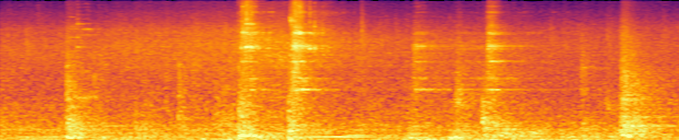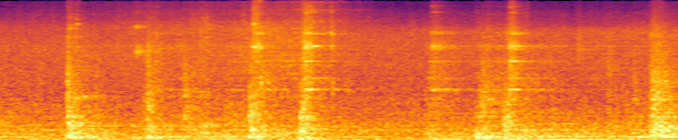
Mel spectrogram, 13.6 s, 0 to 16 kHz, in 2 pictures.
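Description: Talgo 'Strizh' train passing slowly through a gauge changer that resets its wheels from 1435 mm to 1520 mm gauge. About a dozen metallic clanks at irregular intervals, each ringing briefly, over a steady low hum.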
